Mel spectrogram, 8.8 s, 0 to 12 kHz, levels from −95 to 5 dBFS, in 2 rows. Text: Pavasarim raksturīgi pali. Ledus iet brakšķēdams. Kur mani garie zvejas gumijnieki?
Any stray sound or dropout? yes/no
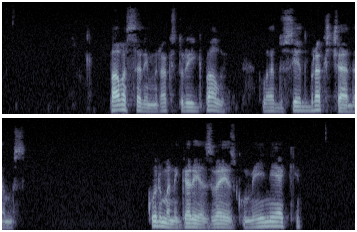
no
